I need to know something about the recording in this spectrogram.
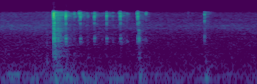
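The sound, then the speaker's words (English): A quick burst of computer keyboard typing while writing code, about eight crisp clicks in rapid succession, followed by a pause and one more isolated keystroke, over a faint low hum. “There's that, those typing skills again.”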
